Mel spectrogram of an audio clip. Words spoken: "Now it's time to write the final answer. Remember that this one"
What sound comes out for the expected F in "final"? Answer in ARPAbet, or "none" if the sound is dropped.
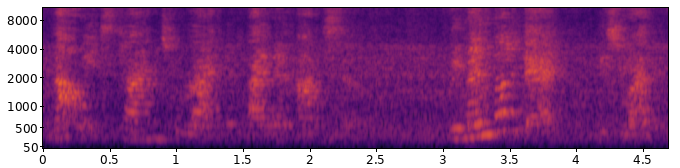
P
